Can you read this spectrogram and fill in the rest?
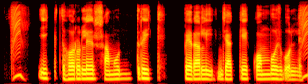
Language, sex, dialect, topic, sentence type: Bengali, male, Jharkhandi, agriculture, statement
